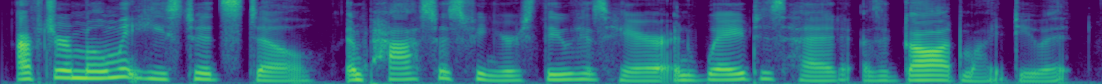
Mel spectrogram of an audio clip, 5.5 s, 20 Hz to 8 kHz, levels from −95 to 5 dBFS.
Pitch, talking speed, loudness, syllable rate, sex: 185 Hz, 250 wpm, -21 LUFS, 5.5 syllables/s, female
